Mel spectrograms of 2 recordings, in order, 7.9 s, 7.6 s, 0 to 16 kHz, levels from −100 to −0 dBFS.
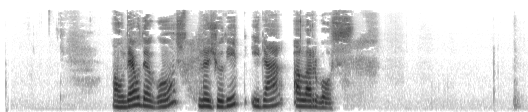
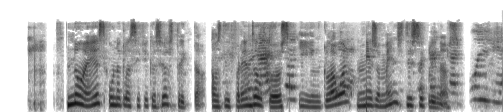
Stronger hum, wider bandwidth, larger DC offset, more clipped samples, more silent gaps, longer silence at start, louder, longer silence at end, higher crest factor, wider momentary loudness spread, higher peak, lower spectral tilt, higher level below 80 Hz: neither; first, 11.5 kHz vs 8.4 kHz; neither; neither; second, none vs 0.70-0.79 s, 3.10-3.16 s, 6.98-7.04 s; first, 1.7 s vs 0.4 s; second, -22 LUFS vs -19 LUFS; first, 2.65 s vs 0 s; first, 22 dB vs 16 dB; second, 9 LU vs 12 LU; about the same, -4 dBFS vs -4 dBFS; first, -4.5 dB/octave vs -3 dB/octave; second, -76 dBFS vs -58 dBFS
